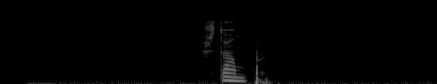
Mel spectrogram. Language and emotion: Russian, neutral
